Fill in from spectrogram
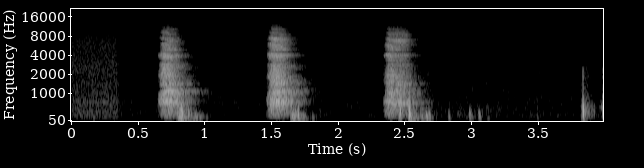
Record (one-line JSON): {"exhalation_length": "4.0 s", "exhalation_amplitude": 4387, "exhalation_signal_mean_std_ratio": 0.34, "survey_phase": "alpha (2021-03-01 to 2021-08-12)", "age": "18-44", "gender": "Female", "wearing_mask": "No", "symptom_none": true, "smoker_status": "Never smoked", "respiratory_condition_asthma": false, "respiratory_condition_other": false, "recruitment_source": "REACT", "submission_delay": "1 day", "covid_test_result": "Negative", "covid_test_method": "RT-qPCR"}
